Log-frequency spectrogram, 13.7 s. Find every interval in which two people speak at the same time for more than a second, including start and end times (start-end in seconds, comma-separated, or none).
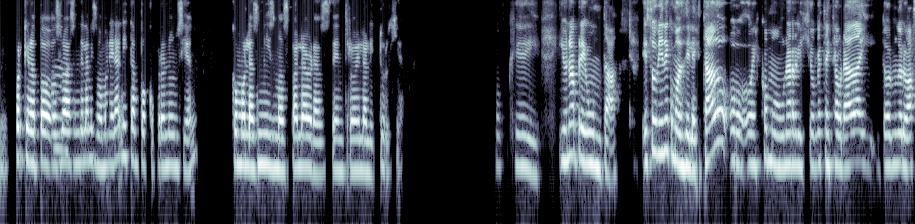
none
